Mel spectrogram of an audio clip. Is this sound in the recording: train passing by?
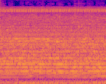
yes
